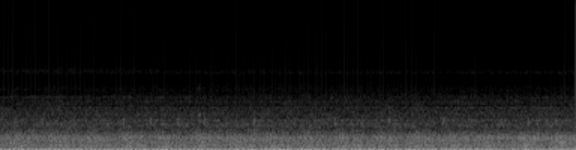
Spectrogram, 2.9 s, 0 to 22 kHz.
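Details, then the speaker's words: Fire truck Caterpillar 3208 turbo diesel, sat almost a year, just started on new batteries with alternator disconnected (alternator blamed for wiring short); steady even low diesel idle, no knocks or misses; normal idle. "Fire right up though, it's been sitting for almost a year."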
